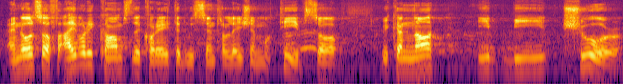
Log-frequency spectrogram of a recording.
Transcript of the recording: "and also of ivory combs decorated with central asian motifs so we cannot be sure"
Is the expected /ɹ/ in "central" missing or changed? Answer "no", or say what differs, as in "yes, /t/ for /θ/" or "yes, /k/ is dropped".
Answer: no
